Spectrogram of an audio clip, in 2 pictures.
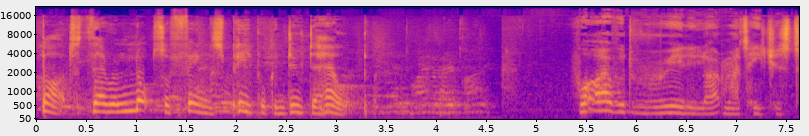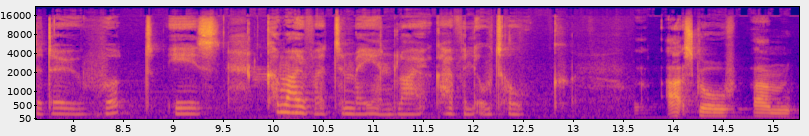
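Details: Child who stammers; stammering is described as getting stuck and unable to say a word, with tense struggle, and as worse when rushed; stammering (stuttering).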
